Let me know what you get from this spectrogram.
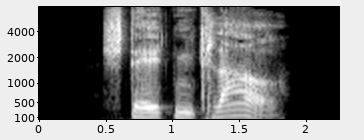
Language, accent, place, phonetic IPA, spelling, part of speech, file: German, Germany, Berlin, [ˌʃtɛltn̩ ˈklaːɐ̯], stellten klar, verb, De-stellten klar.ogg
- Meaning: inflection of klarstellen: 1. first/third-person plural preterite 2. first/third-person plural subjunctive II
